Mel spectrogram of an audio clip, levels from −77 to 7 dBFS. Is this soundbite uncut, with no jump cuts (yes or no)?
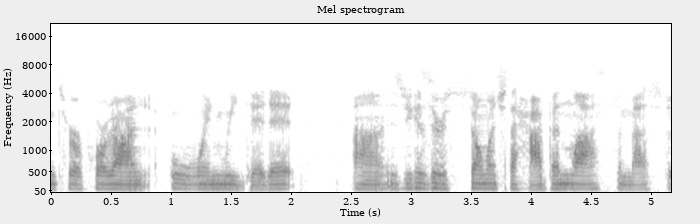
yes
